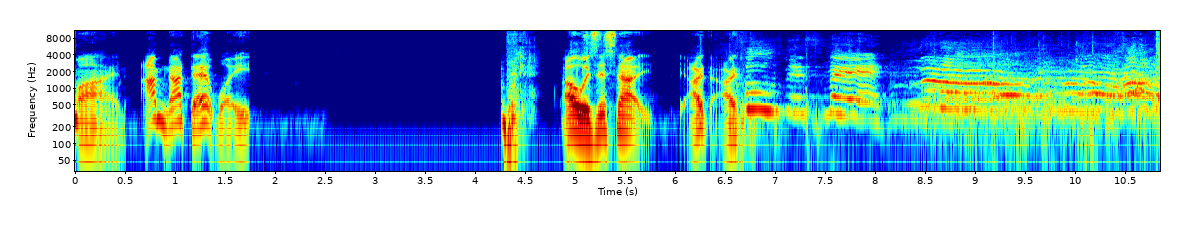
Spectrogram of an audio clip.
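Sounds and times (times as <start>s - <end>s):
speech: 0.0s - 1.8s, 4.2s - 8.7s
crowd booing: 8.2s - 10.8s.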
